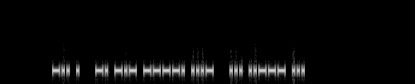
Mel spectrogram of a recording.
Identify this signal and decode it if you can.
Morse code, heard as a keyed tone, about 53 wpm, 690 Hz. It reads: DE NK9V S2S
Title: SOTA QSO Practice 50wpm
